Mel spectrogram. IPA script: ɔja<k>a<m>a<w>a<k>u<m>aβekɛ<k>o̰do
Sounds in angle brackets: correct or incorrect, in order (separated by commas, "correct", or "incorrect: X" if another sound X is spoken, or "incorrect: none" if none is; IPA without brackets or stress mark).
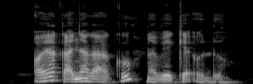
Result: correct, incorrect: ɲ, incorrect: ɣ, correct, incorrect: n, incorrect: ʔ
